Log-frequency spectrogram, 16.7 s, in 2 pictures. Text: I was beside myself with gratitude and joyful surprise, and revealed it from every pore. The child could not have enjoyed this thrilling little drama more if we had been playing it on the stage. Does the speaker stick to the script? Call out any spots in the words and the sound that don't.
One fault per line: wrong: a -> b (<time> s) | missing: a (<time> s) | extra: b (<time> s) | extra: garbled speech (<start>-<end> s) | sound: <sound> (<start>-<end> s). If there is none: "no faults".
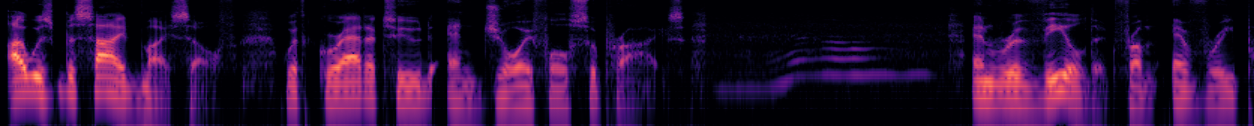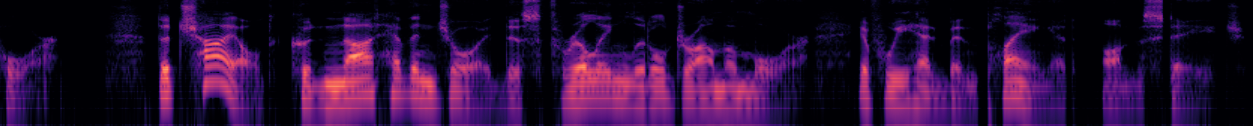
sound: sigh (4.7-6.3 s)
